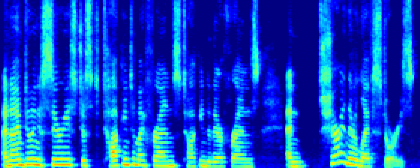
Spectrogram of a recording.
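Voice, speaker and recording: A woman's voice: a little high, moderate pace. A woman hosting a podcast interview, friendly and encouraging toward her guest. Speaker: host.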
